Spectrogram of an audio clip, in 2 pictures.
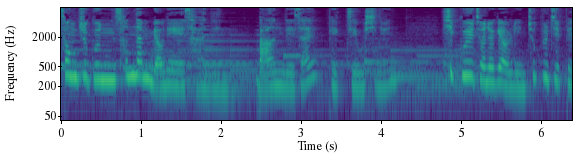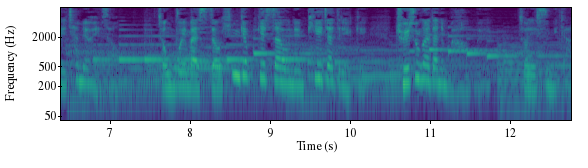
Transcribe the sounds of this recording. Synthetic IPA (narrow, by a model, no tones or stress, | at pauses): sʰʌŋd͡ʑuɡunsʰʌnːamːjʌnɦe̞sʰanɯn | maɯnːe̞sʰaɭpe̞k̚t͡ɕ͈e̞oɕ͈ʰinɯn | ɕʰip̚k͈uet͡ɕʌɲʌɡe̞ʌʎːint͡ɕʰopʰuɭd͡ʑipʰet͡ɕʰamjʌɦe̞sʰʌt͡ɕʌŋbue̞mas͈ʌçimɡjʌp̚k͈e̞s͈aonɯnpʰiɦe̞d͡ʑadɯɾe̞ɡe̞ | t͡ɕwe̞sʰoŋɦadanɯnmaɯmɯɭ | t͡ɕʌne̞s͈ɯmɲida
